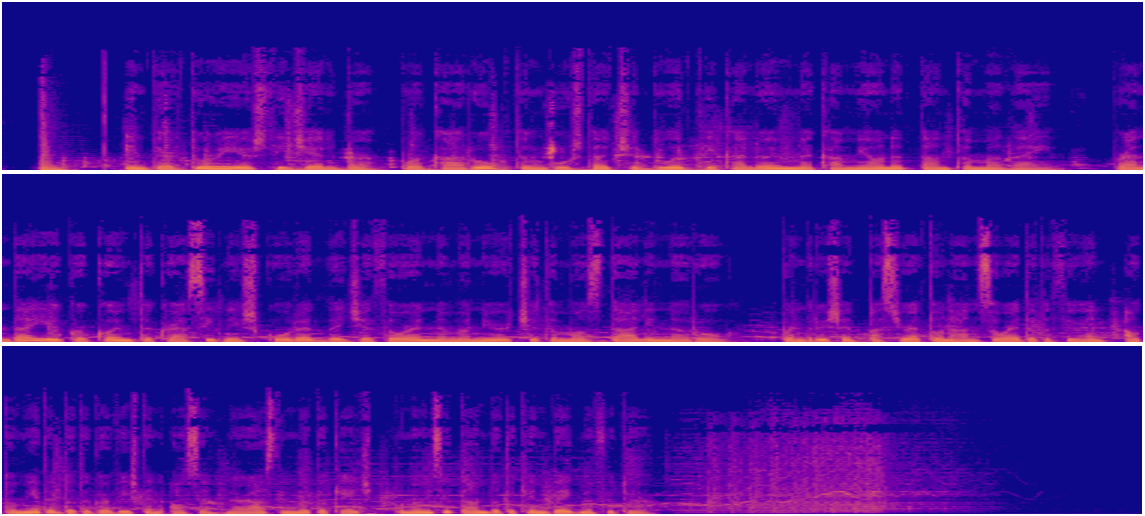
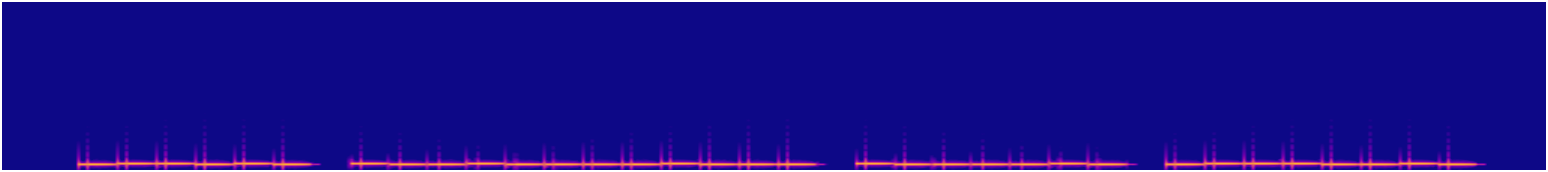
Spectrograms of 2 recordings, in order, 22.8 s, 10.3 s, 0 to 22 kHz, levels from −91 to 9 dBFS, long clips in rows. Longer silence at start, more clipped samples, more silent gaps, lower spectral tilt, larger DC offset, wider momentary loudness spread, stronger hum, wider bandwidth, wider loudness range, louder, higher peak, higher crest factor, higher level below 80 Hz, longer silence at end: second, 0.25 s vs 0.5 s; neither; second, none vs 2.11-2.31 s, 5.48-5.67 s, 7.55-7.74 s; about the same, -7 dB/octave vs -7 dB/octave; neither; first, 12 LU vs 3 LU; neither; first, 16.5 kHz vs 1.6 kHz; about the same, 3 LU vs 1 LU; second, -28 LUFS vs -17 LUFS; first, -6 dBFS vs -10 dBFS; first, 20 dB vs 8 dB; first, -46 dBFS vs -84 dBFS; first, 1.55 s vs 0.5 s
